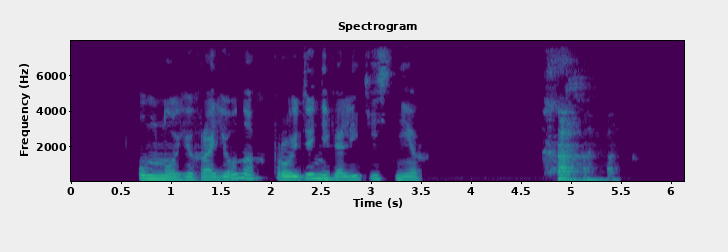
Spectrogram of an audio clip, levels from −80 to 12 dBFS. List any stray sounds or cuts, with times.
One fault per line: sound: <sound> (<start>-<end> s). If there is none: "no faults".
sound: laugh (4.7-5.5 s)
